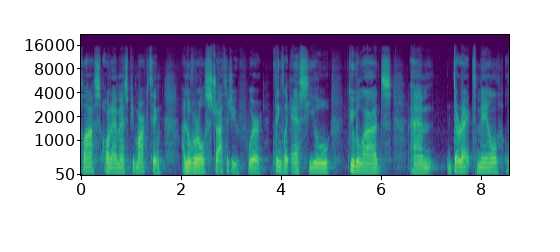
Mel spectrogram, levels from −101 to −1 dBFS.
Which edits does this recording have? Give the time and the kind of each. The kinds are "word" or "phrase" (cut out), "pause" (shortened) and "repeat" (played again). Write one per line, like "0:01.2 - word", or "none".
none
